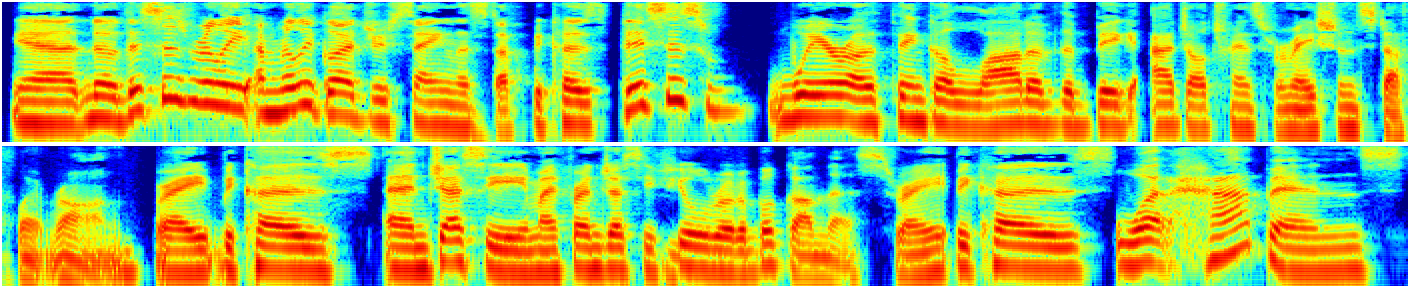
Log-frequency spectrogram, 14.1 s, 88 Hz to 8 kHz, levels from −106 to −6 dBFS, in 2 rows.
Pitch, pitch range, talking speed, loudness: 155 Hz, 145-190 Hz, 190 wpm, -18 LUFS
